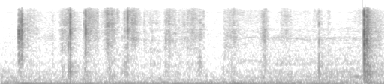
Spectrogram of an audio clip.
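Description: A deck of tarot cards is cut and handled up close, giving a series of soft, papery taps and flicks at an uneven rhythm, with one sharper snap near the end and no talking.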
